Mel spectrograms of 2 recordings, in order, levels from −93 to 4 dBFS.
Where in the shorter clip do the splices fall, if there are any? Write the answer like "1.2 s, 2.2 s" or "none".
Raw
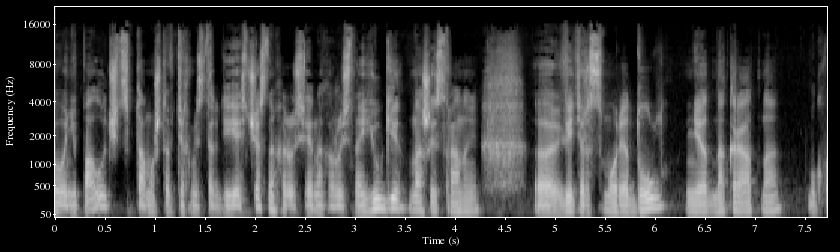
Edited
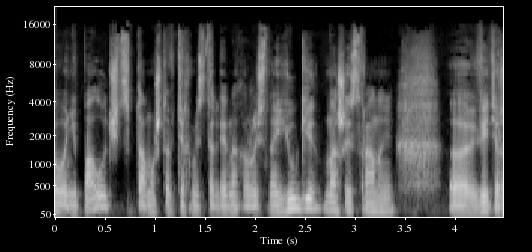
1.6 s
